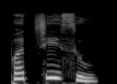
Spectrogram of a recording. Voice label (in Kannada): "ಪಾಚಿಸು", Kannada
